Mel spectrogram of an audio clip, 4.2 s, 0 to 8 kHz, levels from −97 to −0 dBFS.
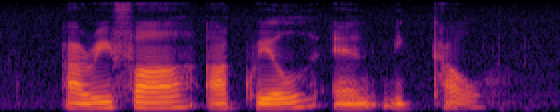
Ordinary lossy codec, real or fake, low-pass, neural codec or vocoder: none; real; 7.2 kHz; none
